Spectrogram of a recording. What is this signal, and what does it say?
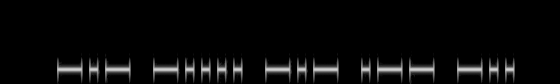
Morse code, heard as a keyed tone, about 15 wpm, 700 Hz. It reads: K6KWD
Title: USA Call Signs - 5 Characters - Repeated 3x - 15wpm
